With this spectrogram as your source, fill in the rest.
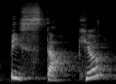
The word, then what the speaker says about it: pistacchio: What about words such as PISTACCHIO? The sound is hard here, thanks to the ACCA.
